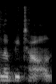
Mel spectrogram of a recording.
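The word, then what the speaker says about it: L'Hôpital: hospital but it's pronounced l'hopital the s is silent so you may see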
